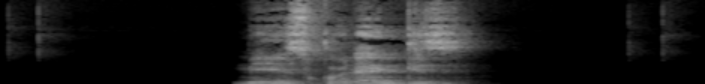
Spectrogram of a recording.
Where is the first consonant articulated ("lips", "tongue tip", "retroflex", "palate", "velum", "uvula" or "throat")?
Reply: lips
